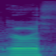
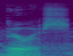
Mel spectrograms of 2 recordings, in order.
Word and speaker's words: Aerith: Oh, Japanese version is Aerith. English version is Eris. Yeah, but the official spelling of her name is Aerith, not Eris.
